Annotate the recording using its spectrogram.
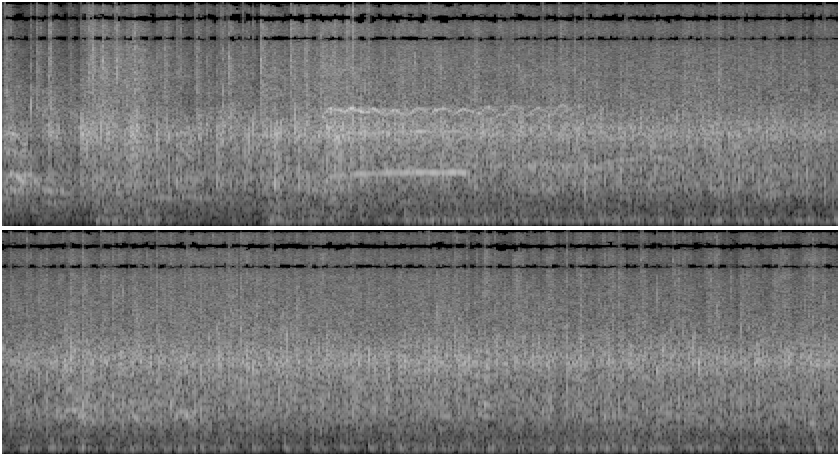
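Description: A group of people clap their hands in steady applause.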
